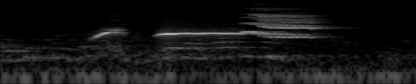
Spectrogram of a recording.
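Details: Pet parrot whistling happily: a brief upward-sliding whistle, then a long level whistle that ends in a harsh, noisy squawk.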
